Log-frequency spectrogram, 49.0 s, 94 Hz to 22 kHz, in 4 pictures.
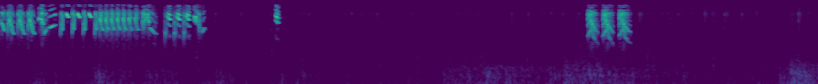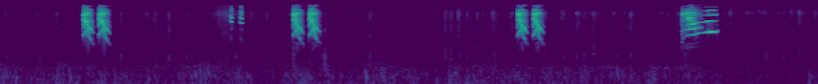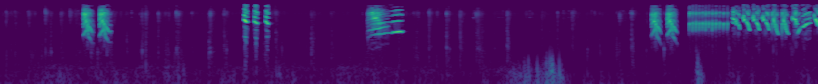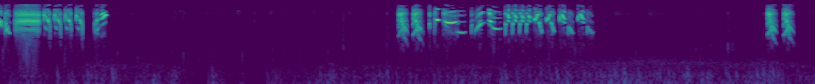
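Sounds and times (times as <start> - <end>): bird sharp high calls: 0.0 - 3.1, 8.8 - 9.5, 16.7 - 17.1, 30.1 - 30.6, 34.3 - 38.4, 42.8 - 45.7
bird twittering song: 0.0 - 3.1, 34.3 - 38.4, 42.8 - 45.7.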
